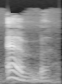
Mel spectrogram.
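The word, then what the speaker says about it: М: the bottom moving on M like my first name it begins with an M now it's like the English alphabet when we say m so just this is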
